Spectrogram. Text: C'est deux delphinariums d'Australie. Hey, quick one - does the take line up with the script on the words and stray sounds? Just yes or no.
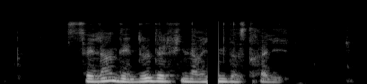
no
